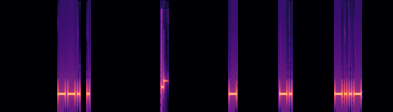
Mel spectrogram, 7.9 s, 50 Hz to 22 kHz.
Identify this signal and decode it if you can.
Morse code, heard as a keyed tone, about 25 wpm, spaced as for 11 wpm, 690 Hz. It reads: GE TNX
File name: Top 20 QSO Elements - 6x Character Spacing - 25wpm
